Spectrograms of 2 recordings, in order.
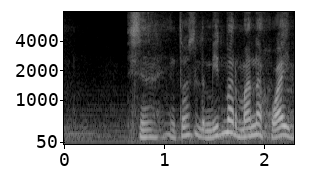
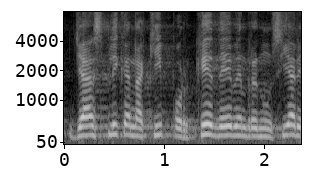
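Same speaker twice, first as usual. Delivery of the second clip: ordinary talk, nothing marked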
